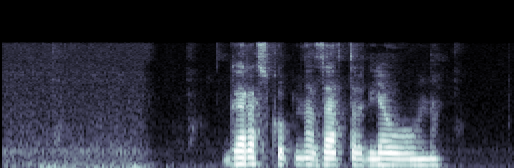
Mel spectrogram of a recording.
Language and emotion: Russian, neutral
